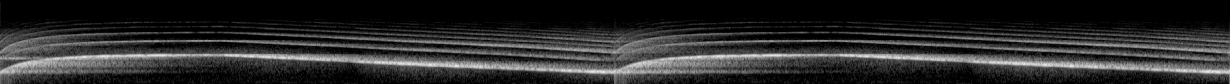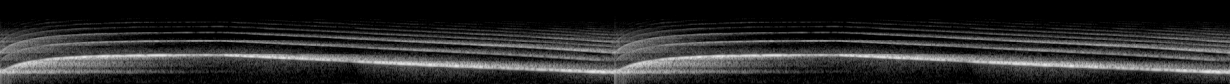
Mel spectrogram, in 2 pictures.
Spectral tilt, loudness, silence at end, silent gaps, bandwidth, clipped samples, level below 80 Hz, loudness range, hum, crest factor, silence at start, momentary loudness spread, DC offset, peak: 0 dB/octave; -13 LUFS; 0 s; none; 8 kHz; under 0.1%; -70 dBFS; 3 LU; none; 12 dB; 0 s; 8 LU; under 0.1%; -2 dBFS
